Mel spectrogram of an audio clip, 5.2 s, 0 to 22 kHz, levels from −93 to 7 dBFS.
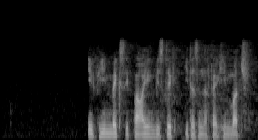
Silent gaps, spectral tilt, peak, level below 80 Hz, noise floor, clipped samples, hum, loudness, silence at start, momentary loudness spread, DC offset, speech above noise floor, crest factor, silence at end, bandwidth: none; -6.5 dB/octave; -10 dBFS; -66 dBFS; -82 dBFS; under 0.1%; none; -32 LUFS; 1.75 s; 7 LU; under 0.1%; 51 dB; 24 dB; 0.2 s; 7 kHz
